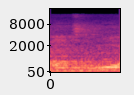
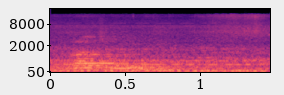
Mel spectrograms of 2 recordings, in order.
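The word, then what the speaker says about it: الرجل: Liqaulihi sallallahu alaihi wasallam fil rajuli ini bacanya bisa rijli ya, bisa rijli, bisa rajuli, tapi ini bacanya rajuli.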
